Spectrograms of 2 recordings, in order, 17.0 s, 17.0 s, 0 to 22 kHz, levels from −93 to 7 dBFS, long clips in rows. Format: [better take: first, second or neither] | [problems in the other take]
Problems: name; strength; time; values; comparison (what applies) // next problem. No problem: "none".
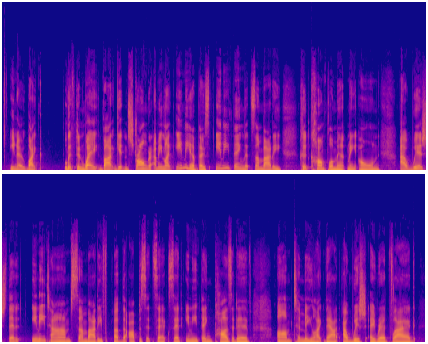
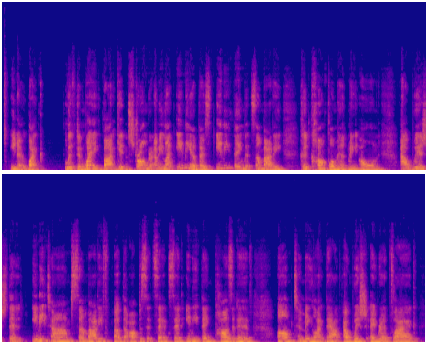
first | off-mic speech; far // room echo; very slight; dies away in 0.2 s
